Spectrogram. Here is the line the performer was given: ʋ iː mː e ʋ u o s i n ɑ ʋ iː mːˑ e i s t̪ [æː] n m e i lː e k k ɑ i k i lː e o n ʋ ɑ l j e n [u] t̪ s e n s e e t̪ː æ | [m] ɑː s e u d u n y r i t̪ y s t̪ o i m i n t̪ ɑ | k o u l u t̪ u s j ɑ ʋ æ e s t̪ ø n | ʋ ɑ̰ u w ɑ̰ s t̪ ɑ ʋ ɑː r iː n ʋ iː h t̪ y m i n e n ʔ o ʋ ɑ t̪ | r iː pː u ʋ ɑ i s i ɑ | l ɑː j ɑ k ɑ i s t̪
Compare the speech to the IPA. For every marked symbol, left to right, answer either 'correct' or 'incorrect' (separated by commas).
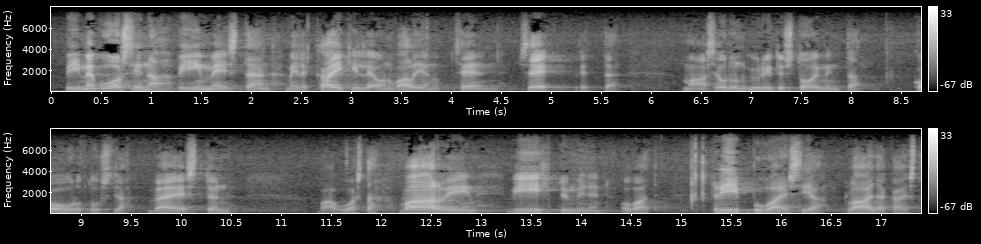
correct, correct, correct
